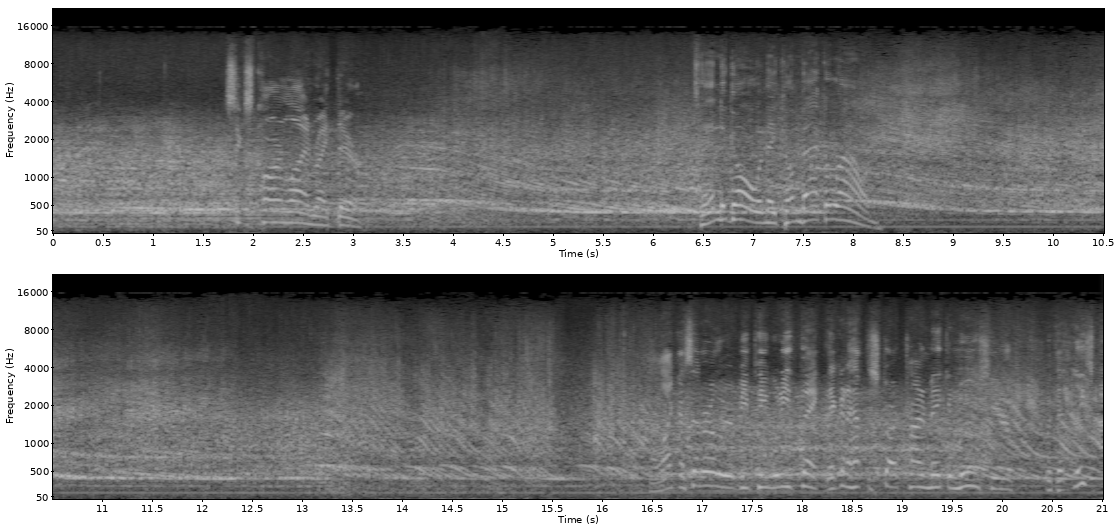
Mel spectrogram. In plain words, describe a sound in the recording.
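Race car engines roar steadily as a pack of cars speeds past.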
